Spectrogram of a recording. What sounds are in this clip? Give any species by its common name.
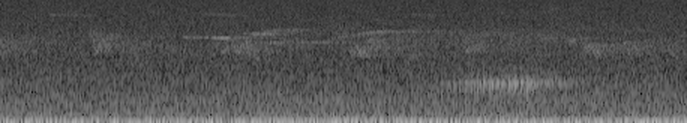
Red-eyed Vireo, Black-capped Chickadee, Eastern Wood-Pewee, Hairy Woodpecker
